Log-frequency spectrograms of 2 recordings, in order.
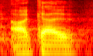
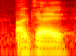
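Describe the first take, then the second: No difference in how they are said.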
